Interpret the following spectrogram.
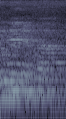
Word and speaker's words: Nineveh: I've never pronounced or heard anybody pronounce. So maybe you could help me. Nineveh? Nineveh.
